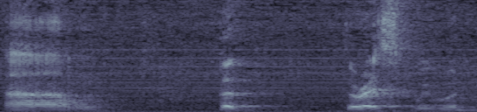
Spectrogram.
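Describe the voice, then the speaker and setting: A man with a lisp, a company executive, presents and answers audience questions with a jovial, dryly humorous and emphatic manner. He talks slowly in a lowish voice with little pitch movement. Echo fills the room, and faint background noise is audible.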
